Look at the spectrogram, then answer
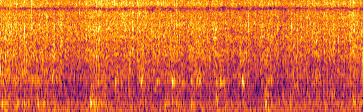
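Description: Potato and chickpea burgers fry dry in a pan with a steady, close sizzle and occasional scraping as they are stirred and moved about.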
